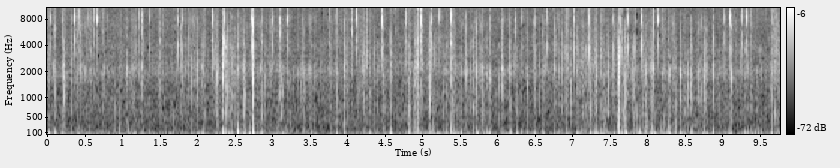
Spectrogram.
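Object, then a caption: Small handheld plastic calculator. A small handheld dark plastic calculator with a keypad and screen, solid and held close to the mic, is tapped and scratched with fingertips and fingernails on its keys and casing. The result is a quiet, dense stream of short, dry clicks and scratches with soft low thumps underneath and no ring after each hit.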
